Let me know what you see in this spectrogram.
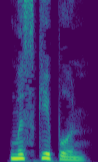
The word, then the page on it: meskipun: Indonesian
